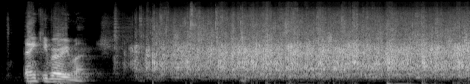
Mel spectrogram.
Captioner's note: crowd applauding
